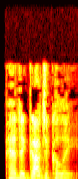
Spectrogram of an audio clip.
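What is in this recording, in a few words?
"pedagogically", English, British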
